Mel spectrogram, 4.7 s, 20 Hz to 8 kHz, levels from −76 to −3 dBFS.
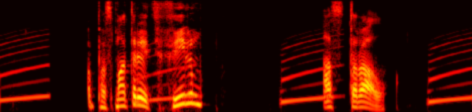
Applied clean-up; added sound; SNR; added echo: neural mask model RNNoise.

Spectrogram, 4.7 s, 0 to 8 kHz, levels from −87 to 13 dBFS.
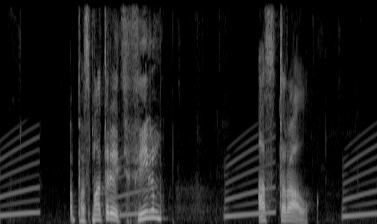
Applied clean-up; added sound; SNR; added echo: none; Alarm; 14 dB; none.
